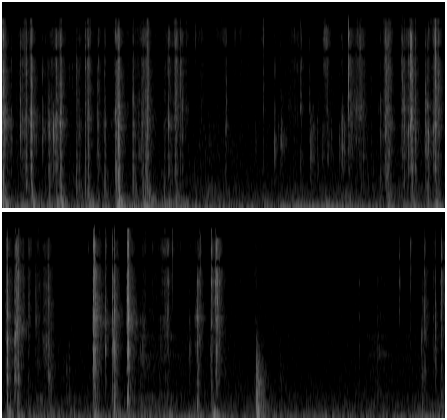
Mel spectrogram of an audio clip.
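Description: Long nails scratch and tap a solid yellow bar of soap that has a hole scraped through its center, with shavings falling onto a purple mat. Quick, dry, bright clicks and raspy scraping bursts come in uneven clusters over a soft, low background hum.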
